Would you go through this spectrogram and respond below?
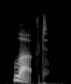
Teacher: If the sound before is voiceless, like the P in help, the ending sounds like a T, helped. But if the sound is voiced like the V in love, the ending sounds like a D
